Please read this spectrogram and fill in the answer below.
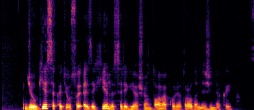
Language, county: Lithuanian, Alytus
